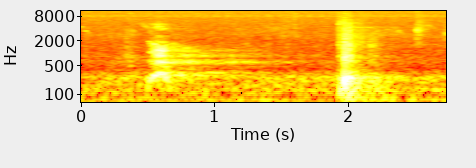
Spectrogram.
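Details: Great Dane puppies, recorded on 18 November 2018, give two short vocal bursts: a harmonic yelp early on, then a louder, rougher bark-like yelp about a second and a half later, over a low background rumble.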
